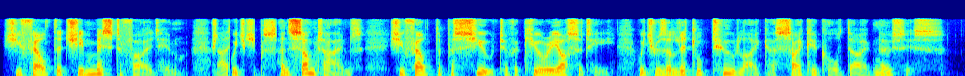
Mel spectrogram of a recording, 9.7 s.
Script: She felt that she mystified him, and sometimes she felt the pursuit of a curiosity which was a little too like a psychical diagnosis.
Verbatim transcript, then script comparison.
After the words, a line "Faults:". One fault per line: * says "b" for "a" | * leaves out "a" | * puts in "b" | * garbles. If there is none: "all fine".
She felt that she mystified him, [garbled] and sometimes she felt the pursuit of a curiosity which was a little too like a psychical diagnosis.
Faults:
* garbles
